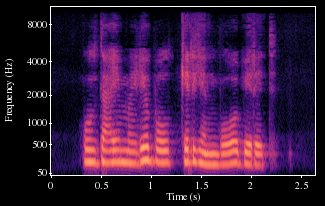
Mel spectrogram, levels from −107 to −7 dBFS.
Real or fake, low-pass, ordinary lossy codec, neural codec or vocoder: fake; 9.9 kHz; AAC, 32 kbps; codec, 24 kHz, 0.9 kbps, DualCodec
